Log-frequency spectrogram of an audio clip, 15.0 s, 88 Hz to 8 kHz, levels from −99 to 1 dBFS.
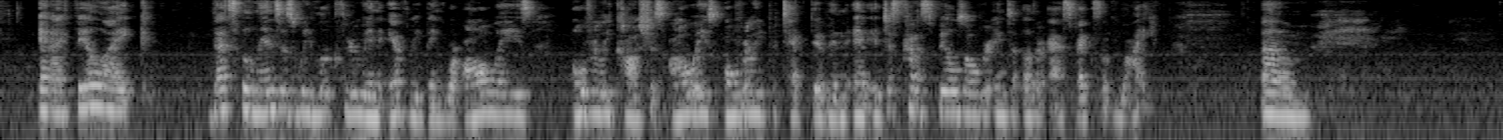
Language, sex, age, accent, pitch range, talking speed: English, female, 40-59, American, 160-195 Hz, 130 wpm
